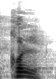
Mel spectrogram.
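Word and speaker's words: קול: es una sola palabra se pronuncia col y sabe qué significa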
